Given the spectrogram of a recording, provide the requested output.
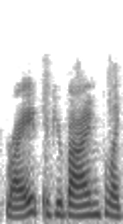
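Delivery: ordinary delivery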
